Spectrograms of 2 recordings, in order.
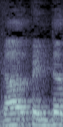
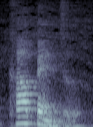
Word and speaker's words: carpenter: ये दोनों आर का उच्चार नहीं होता है, लेकिन हम गलती से दोनों का उच्चारण करते हैं, कारपेंटर बोलते हैं, लेकिन उसका सही उच्चार क्या है? सही pronunciation carpenter, इट इज carpenter नॉट कारपेंटर।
